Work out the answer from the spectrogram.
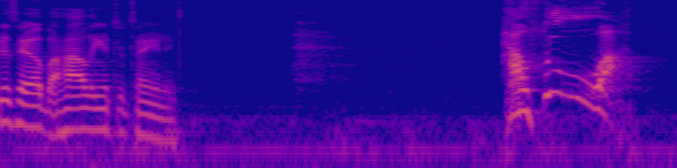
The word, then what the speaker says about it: Hausu: Hausu. That's what it's That's how it's spelled. Is that how you say it? Uh that's how it's said in in in Japanese. I think I'm pretty sure cuz it's spelled h a h a u s u. And I And during the the trailer it says Hausu.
